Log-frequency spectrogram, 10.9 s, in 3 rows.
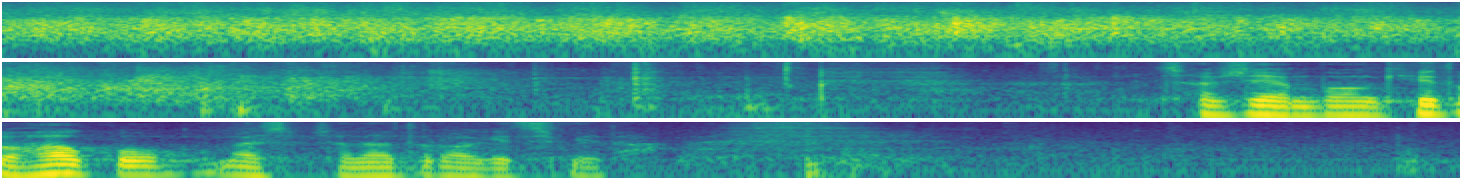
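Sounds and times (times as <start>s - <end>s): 
audience applauding in welcome: 0.0s - 5.0s
speech: 6.6s - 9.5s.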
